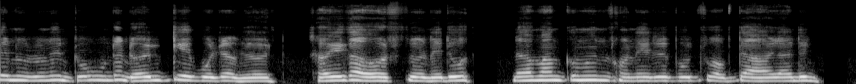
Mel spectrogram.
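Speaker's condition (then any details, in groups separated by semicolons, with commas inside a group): Brain lesion disability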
